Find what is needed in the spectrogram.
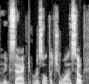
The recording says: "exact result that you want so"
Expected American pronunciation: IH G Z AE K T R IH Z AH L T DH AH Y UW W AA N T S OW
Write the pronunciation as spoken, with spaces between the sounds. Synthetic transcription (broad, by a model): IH G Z AE K T R IH Z AH L T DH AH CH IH W AA N T S OW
